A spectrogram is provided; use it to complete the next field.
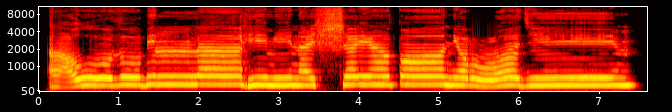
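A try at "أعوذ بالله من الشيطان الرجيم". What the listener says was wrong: Baik. Bagus Bunda. Lanjut. Sudah lebih baik.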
